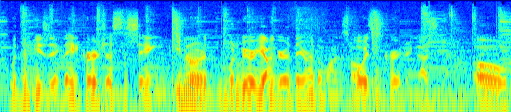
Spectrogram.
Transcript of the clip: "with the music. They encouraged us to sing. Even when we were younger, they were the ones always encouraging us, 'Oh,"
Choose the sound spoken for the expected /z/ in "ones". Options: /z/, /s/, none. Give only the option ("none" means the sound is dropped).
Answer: /z/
